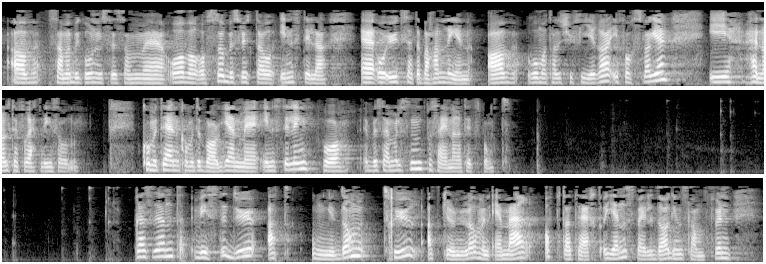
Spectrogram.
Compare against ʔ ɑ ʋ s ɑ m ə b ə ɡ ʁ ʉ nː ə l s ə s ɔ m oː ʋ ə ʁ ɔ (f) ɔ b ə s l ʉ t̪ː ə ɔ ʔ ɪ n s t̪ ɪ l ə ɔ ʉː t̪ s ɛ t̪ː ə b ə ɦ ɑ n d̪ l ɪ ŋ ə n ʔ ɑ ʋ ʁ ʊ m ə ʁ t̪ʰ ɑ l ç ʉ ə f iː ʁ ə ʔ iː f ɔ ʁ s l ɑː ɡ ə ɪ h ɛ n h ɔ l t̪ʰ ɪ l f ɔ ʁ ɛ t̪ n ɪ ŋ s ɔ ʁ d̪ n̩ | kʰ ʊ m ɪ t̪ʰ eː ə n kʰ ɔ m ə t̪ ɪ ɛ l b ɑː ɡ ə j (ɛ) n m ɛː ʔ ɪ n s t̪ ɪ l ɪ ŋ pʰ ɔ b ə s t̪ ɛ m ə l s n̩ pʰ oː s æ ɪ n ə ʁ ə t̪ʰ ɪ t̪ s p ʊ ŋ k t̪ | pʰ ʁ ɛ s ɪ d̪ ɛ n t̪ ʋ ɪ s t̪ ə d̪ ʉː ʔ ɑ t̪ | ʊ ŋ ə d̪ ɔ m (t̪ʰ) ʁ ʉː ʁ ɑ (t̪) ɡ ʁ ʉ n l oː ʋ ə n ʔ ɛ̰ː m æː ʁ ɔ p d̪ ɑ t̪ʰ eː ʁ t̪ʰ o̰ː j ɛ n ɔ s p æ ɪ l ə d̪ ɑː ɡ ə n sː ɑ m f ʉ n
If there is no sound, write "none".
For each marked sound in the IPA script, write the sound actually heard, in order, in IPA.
s, ɛ, t̪ʰ, t̪

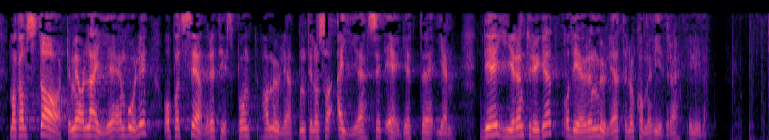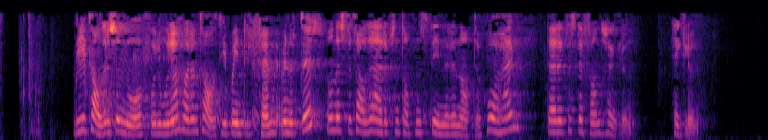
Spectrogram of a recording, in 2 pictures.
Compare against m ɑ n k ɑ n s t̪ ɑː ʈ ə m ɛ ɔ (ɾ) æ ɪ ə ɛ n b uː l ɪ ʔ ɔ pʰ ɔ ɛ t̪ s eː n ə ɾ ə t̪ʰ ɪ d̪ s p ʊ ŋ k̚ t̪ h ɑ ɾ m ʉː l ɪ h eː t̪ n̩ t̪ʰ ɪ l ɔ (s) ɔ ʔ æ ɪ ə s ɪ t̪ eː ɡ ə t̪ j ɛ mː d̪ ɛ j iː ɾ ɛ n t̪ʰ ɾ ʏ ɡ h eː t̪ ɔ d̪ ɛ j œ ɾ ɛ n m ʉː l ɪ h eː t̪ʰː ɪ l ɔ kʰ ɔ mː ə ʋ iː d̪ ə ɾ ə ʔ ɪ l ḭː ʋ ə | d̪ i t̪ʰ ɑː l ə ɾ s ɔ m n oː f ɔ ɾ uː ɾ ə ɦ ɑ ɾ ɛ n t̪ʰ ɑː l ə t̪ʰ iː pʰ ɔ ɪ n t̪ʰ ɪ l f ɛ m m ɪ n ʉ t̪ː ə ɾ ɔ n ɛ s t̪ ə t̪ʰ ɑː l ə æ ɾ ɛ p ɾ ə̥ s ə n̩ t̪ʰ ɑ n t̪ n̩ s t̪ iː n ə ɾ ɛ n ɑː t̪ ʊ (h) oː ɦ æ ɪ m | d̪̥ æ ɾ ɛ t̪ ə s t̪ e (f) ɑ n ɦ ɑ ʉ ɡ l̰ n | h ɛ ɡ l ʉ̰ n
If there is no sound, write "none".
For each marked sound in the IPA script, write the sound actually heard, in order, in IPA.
l, s, h, f

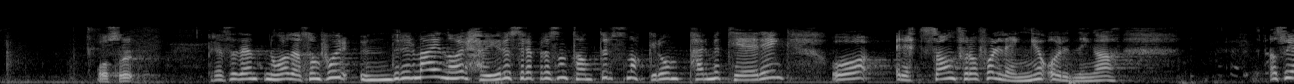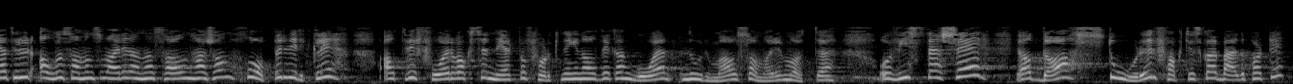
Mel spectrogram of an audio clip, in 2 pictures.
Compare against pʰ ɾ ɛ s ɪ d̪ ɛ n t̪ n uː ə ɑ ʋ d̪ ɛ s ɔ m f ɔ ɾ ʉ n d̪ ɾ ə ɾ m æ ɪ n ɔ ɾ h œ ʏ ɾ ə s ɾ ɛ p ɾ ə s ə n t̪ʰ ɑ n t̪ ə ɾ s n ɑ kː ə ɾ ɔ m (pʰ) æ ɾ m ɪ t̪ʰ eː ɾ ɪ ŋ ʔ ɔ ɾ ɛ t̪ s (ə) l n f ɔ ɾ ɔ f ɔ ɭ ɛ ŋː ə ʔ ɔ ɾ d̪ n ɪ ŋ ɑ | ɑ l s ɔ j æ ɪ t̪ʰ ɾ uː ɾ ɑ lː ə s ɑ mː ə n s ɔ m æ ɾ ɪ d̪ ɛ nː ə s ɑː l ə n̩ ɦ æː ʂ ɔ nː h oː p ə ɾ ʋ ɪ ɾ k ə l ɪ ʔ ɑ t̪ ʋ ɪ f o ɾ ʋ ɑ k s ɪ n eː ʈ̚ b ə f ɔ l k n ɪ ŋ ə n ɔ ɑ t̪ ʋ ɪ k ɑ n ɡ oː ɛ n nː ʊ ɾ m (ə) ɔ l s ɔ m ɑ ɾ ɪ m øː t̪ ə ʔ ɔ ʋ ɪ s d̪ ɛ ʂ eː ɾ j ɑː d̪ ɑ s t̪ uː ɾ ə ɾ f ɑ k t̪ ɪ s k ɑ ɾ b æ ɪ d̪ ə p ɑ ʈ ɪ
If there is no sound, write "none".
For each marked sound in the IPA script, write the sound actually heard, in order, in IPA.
pʰ, ɑ, ɑ

